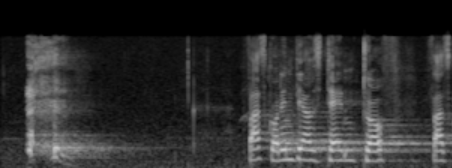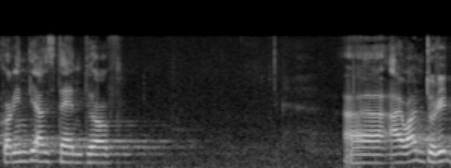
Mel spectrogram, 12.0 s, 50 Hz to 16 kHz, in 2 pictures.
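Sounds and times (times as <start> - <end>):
man clearing his throat: 0.4 - 1.6.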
